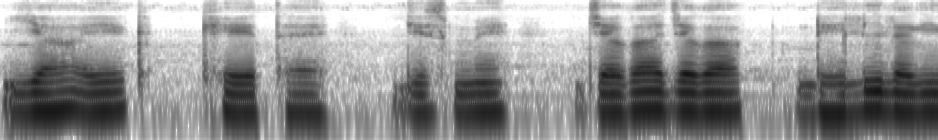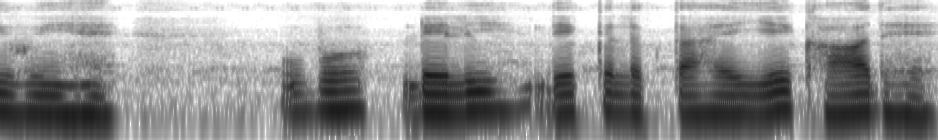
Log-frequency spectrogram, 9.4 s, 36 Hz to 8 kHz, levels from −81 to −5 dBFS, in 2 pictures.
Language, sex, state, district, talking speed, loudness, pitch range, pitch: Hindi, male, Uttar Pradesh, Muzaffarnagar, 115 wpm, -20 LUFS, 100-115 Hz, 105 Hz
